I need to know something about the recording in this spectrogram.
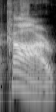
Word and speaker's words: Kerr: takes a family name, Kerr. Must be said, because this is an audio medium, it is spelled Kerr, right? Pronounced like car, like the star.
